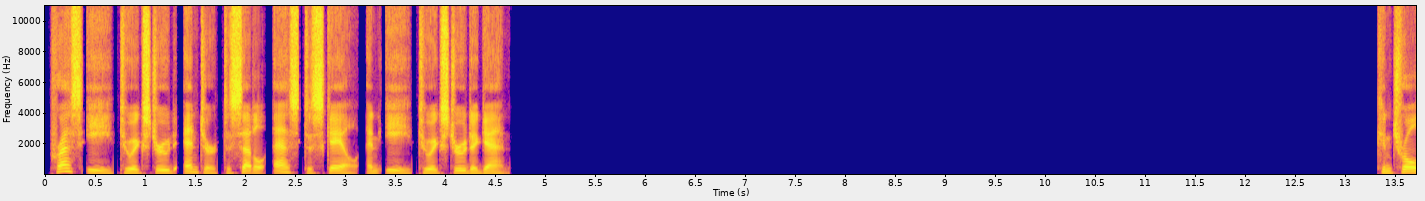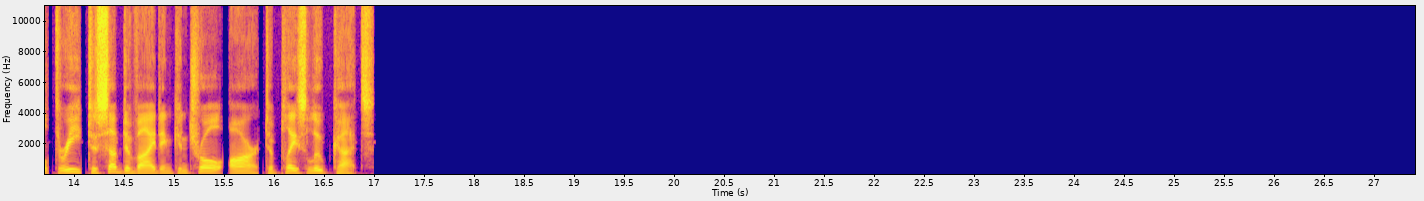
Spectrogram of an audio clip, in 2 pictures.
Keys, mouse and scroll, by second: 2.2 e, 2.8 s, 5.6 KP_1, 6.3 e, 13.2 Tab, 14.8 ctrl+3, 15.4 Tab, 16.0 scroll up 4, 16.6 shift+middle click, 17.4 ctrl+r, 20.7 ctrl+r, 22.6 ctrl+r, 25.6 ctrl+r, 26.0 ctrl+r.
